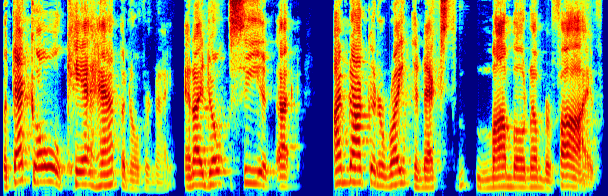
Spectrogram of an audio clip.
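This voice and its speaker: A podcast co-host in his fifties chats casually, rambling, chuckling and restarting his sentences often. His fairly high voice is very animated, a bit bright and slightly rough, moving at a normal speed.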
